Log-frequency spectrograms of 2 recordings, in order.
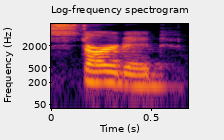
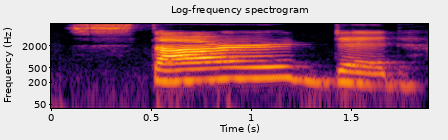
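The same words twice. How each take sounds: First: The word is said at a normal pace. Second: The word is said slowly and drawn out.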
